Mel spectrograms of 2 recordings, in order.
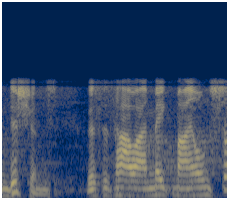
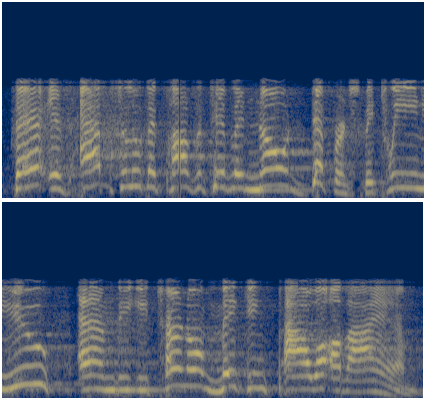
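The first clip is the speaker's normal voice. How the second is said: high, ringing preacher's build; preaching climax; 10 semitones higher, 3 dB louder than usual. Acted. Preacher proclaiming to his church, high and ringing. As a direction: lift it up to the rafters.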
